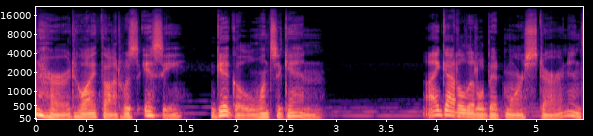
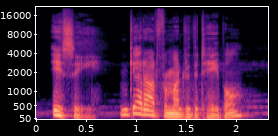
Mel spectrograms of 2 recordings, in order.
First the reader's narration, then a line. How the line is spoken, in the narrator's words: I said in a slightly stern voice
